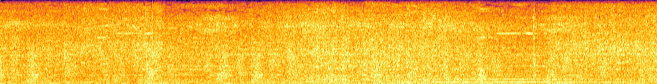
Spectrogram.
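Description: A subway train running through an underground station, a dense low noise, mixed with background music; a held steady tone comes in about four seconds in.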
